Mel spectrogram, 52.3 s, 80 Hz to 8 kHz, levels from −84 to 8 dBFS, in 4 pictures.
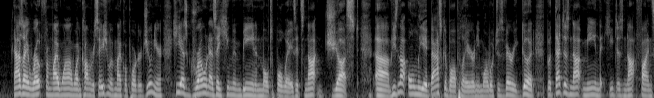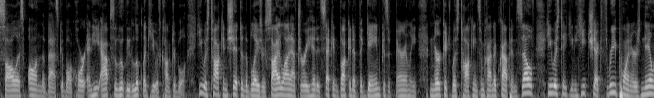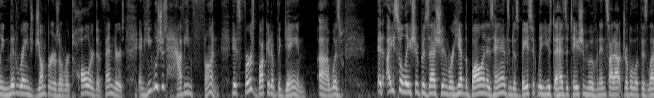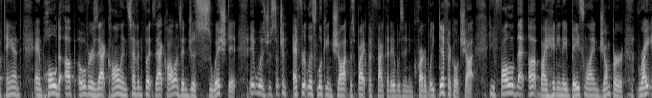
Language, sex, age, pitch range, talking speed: English, male, 20-39, 130-160 Hz, 205 wpm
